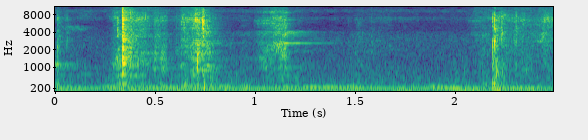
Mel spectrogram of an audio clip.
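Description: Two short scrapes of a painted sheet-metal case cover being slid off a soldering station's chassis, followed by a few fainter handling sounds.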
